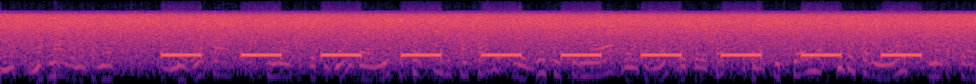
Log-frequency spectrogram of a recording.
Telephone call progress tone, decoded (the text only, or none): busy tone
